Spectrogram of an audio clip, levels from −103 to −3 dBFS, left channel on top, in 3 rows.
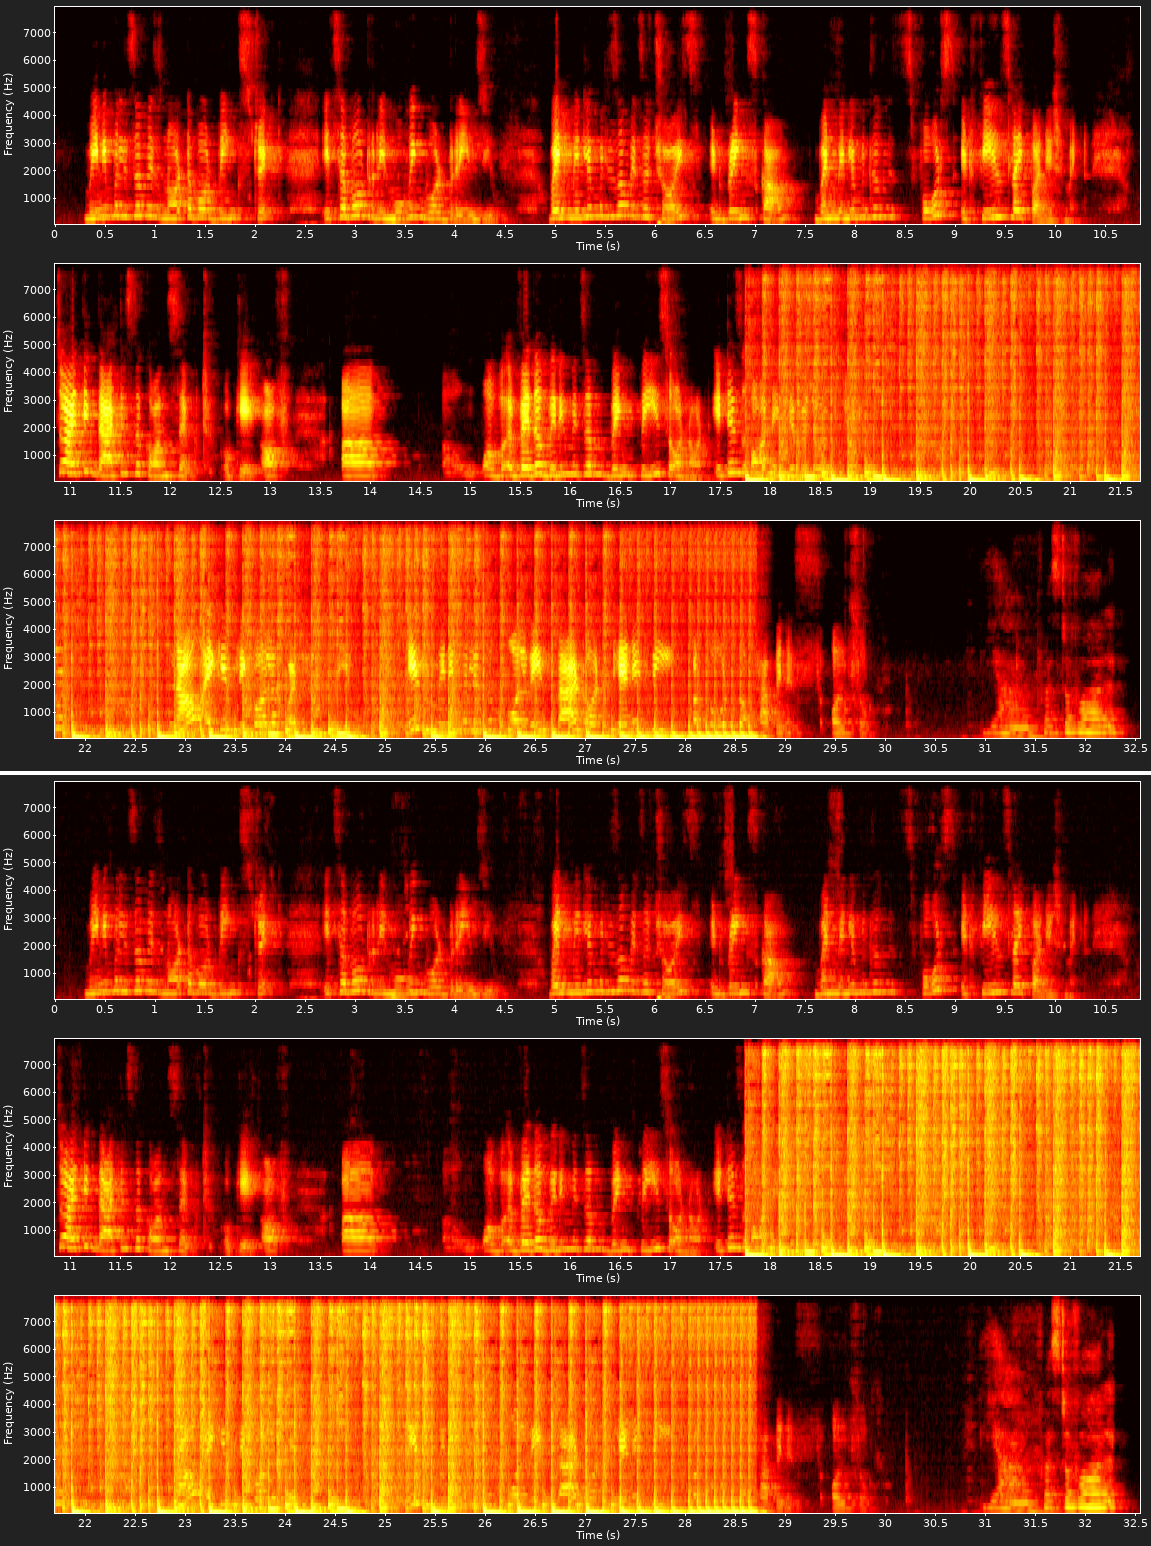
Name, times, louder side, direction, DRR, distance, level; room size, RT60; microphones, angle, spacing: voice 1, 0.3-13.3 13.7-14.3 14.7-19.2 21.6-22.0 22.6-29.2 29.5-29.8, left 8 dB, 55° left, 0.6 m, -33 dB
sound 1, 17.8-28.7, right 3 dB, 35° right, 0.6 m, -23 dB
voice 2, 31.0-32.3, right 6 dB, 70° right, 0.8 m, -37 dB
17.5 x 13.5 x 2.8 m
head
